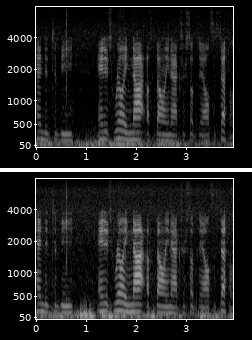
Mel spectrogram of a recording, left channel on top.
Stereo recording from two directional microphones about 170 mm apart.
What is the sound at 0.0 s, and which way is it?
Speech, 15° left (ahead or behind).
